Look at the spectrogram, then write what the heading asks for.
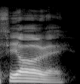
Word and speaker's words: Fiore: It's a Fiori. Oh, sorry. Yeah, because you It's an Italian name. So, do you want to pronounce it how it should be? Fior.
